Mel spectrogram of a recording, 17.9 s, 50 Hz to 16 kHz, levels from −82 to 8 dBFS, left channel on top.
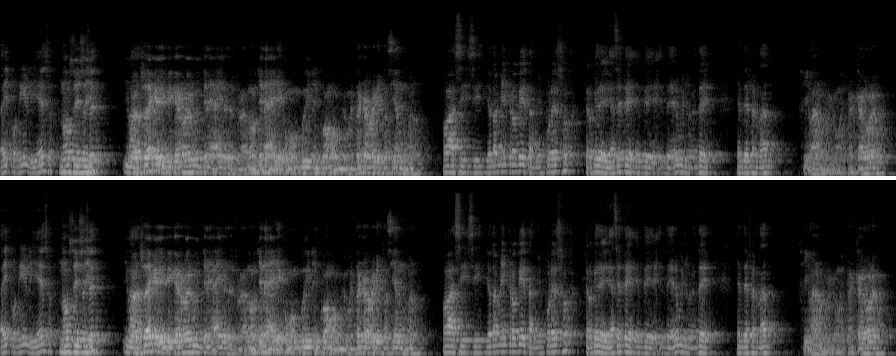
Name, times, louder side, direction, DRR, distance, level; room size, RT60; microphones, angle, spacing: voice 1, 0.0-1.1 1.5-1.9 2.6-2.9 8.9-11.5 11.7-14.2 14.7-15.4, right 1 dB, 25° right, 3 dB, 0.6 m, -32 dB
voice 2, 1.2-1.8 2.5-8.3 16.1-17.6, right 1 dB, 85° right, -3 dB, 2.0 m, -29 dB
8.5 x 3.4 x 4.2 m, 0.90 s
head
